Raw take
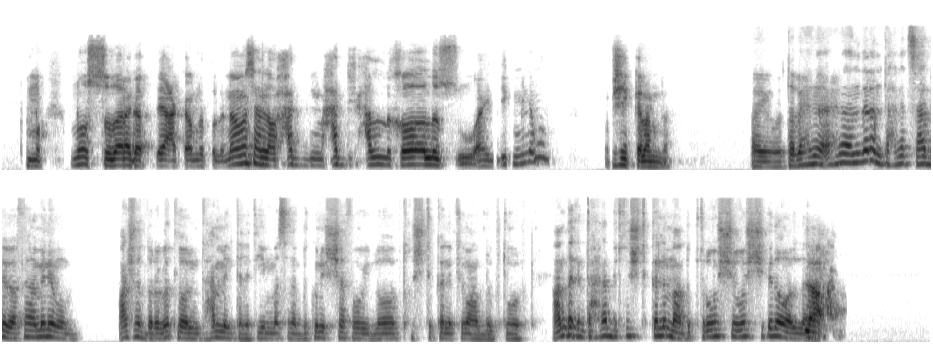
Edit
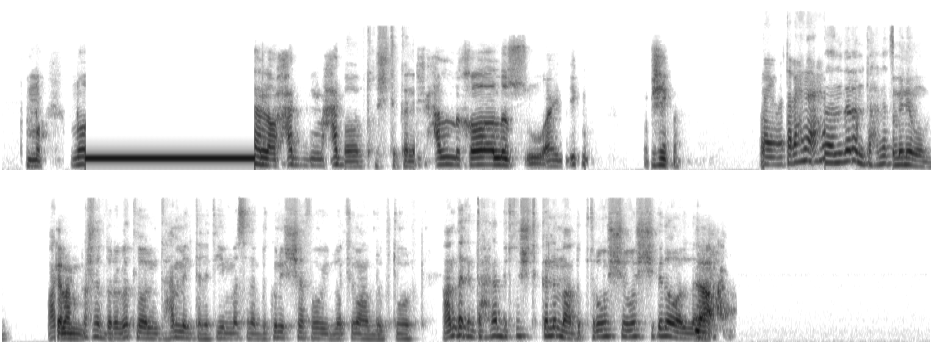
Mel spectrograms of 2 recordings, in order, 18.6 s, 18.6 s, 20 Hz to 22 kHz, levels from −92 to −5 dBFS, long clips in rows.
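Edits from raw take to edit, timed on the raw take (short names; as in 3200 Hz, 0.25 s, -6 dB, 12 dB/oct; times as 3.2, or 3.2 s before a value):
0.83–2.53 bleep 309 Hz -13 dBFS
5.14–5.44 cut
6.33–6.63 move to 10.53
7.53–8.41 speed 144%
9.09–9.62 cut
13.08–13.77 move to 3.43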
